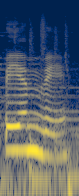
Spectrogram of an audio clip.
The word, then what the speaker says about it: BMW: Korea we say PMW in Switzerland we say BMV in Spain we say b w so gorgeous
